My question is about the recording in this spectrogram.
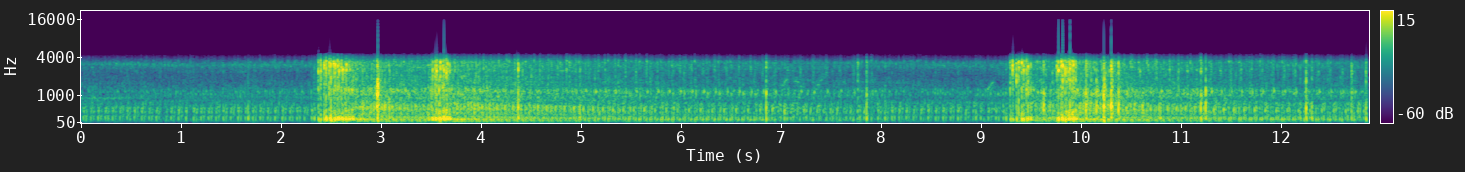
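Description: Mini drag bike's small engine idling, then revved hard in two bursts, about two seconds in and again about nine seconds in, each dropping back to idle. Sharp cracks from the exhaust go off during the revs: backfiring.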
